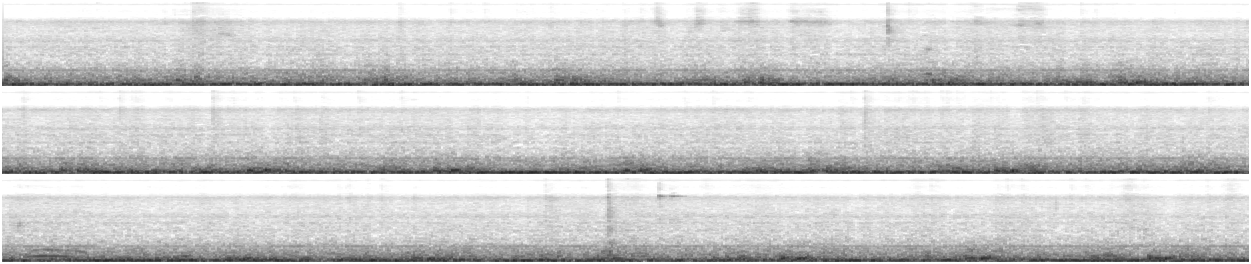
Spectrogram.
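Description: Steady low rumble of trains on rails heard from inside a passenger carriage, as a freight train of tank cars and hopper wagons passes close by on the next track, with a faint steady hum.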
